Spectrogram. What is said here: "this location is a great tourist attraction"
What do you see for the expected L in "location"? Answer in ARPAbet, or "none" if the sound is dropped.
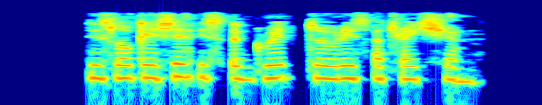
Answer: L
